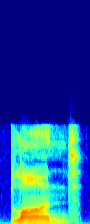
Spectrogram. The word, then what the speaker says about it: blonde: for number five good blonde and you see that e at the end that's a this is a trick word we don't pronounce that E okay how about for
